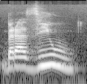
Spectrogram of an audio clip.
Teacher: na língua portuguesa o l é muitas vezes falado como u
